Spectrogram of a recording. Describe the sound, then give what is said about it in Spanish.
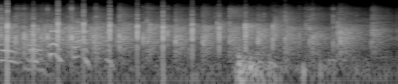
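An audience breaks into steady applause, a dense wash of many hands clapping with sharper individual claps popping out, and a few voices calling out underneath before it starts to thin at the end. “Un aplauso para el sector de”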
